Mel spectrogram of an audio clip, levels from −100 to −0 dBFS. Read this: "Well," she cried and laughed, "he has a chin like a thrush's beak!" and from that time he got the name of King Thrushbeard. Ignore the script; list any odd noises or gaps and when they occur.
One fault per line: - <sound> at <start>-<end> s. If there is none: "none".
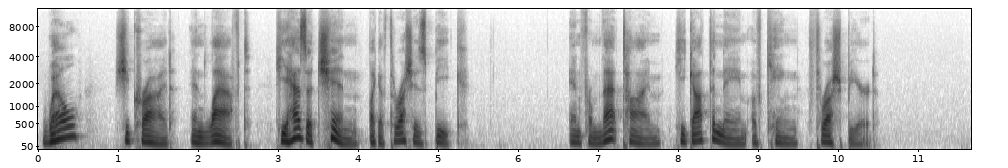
none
